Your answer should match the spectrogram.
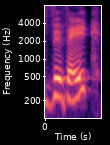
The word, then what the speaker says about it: Vivek: But I got to tell you, when I went to Iowa – I have been pronouncing his name Vivek for a long time. And it is Vivek.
